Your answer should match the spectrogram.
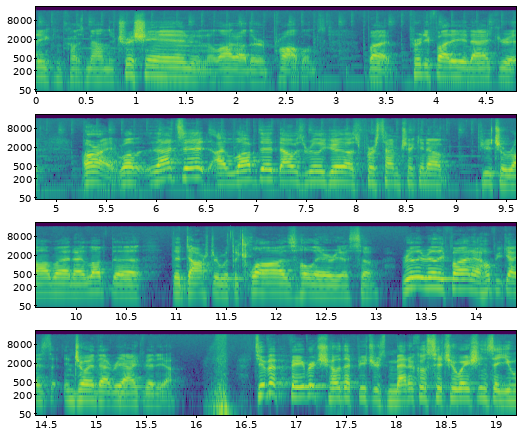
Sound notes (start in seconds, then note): none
